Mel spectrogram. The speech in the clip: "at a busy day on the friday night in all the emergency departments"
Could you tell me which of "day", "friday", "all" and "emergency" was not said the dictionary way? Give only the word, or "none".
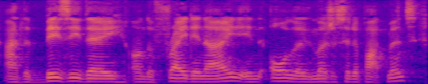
emergency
